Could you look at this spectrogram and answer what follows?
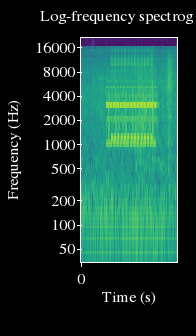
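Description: A telephone rings once in a short electronic trill of rapid repeated pulses, moderately loud over quiet room tone, followed by a faint brief noise.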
